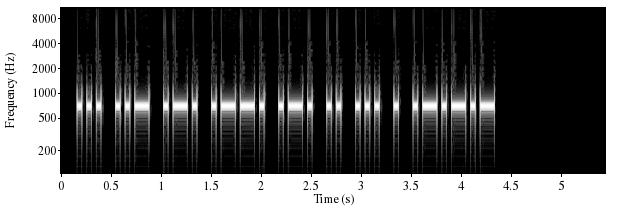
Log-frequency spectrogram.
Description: Morse code, heard as a keyed tone, about 25 wpm, 700 Hz. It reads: SURPRISE.
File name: practice / 25wpm / Sentences with 4-Word Phrases - 25wpm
